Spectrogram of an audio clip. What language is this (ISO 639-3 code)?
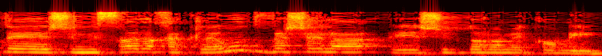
heb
